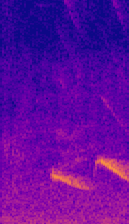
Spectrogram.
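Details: Papa-capim (Double-collared Seedeater) of the grego style from Minas Gerais giving two clear, high whistled notes, each sliding downward, the second higher, over soft background hiss.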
